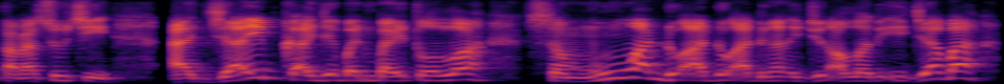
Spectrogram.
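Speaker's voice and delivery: ordinary talk, nothing marked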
